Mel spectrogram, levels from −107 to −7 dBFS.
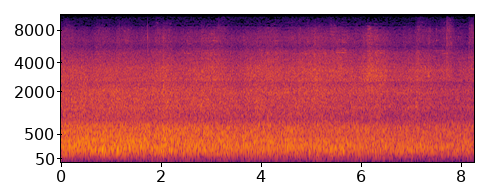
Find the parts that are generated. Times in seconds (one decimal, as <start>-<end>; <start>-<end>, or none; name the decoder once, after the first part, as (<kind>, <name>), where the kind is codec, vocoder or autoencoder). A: none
